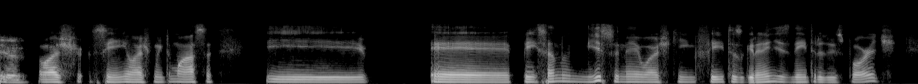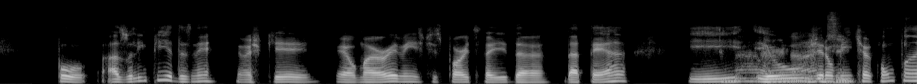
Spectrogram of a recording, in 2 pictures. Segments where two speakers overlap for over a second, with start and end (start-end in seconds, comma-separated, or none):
16.4-17.8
